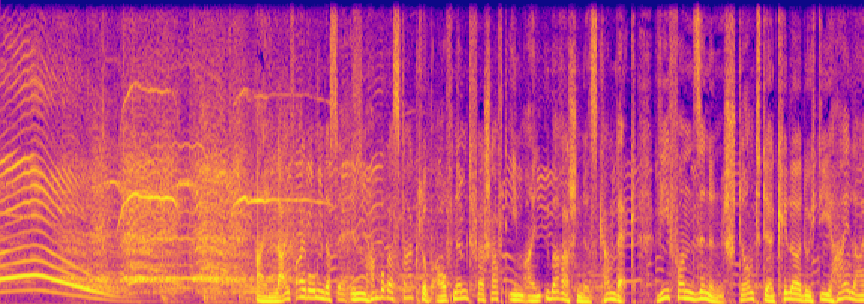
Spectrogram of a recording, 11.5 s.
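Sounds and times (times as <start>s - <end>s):
concert audience cheering enthusiastically: 0.0s - 5.6s
speech: 3.5s - 11.5s.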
